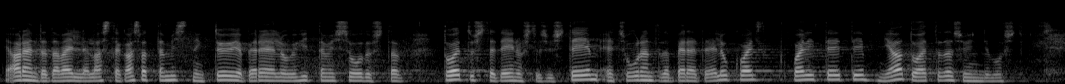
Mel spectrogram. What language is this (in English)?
Estonian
